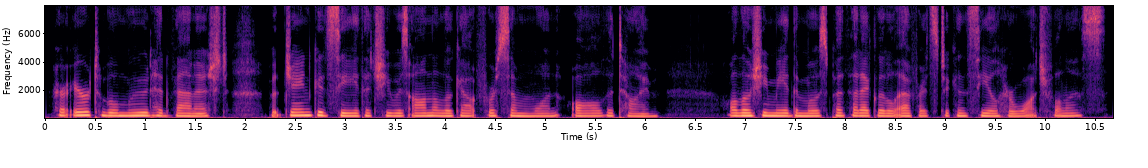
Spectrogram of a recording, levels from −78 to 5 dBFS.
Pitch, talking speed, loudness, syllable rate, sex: 190 Hz, 185 wpm, -17 LUFS, 5.2 syllables/s, female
